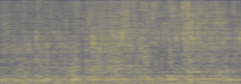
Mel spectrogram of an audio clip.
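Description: Boiling water is poured from a container into a bucket of coco coir, a steady, dense rush of liquid that is close, loud and continuous.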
